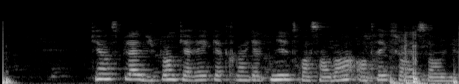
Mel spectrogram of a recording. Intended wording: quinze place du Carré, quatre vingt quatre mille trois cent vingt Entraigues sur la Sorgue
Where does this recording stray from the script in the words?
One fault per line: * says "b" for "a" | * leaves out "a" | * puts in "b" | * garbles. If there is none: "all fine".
* puts in "Pan"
